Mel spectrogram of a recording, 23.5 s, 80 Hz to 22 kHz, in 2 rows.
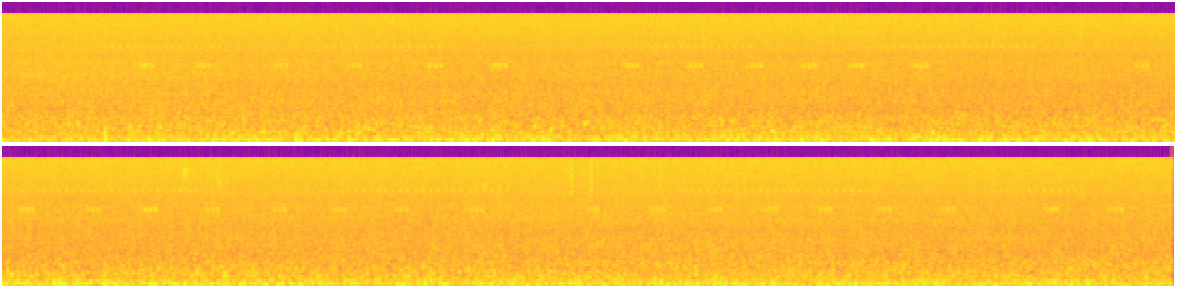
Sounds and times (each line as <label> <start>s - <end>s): water 0.0s - 23.4s
insects 1.2s - 10.4s
insects 11.0s - 23.4s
